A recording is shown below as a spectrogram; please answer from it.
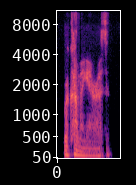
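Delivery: put-on character voice, muttered. Narrating a game, the speaker voices Tifa's line: Tifa muttering under her breath. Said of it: "say under her breath".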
